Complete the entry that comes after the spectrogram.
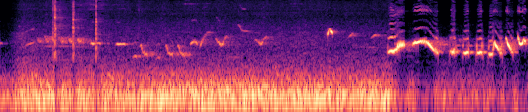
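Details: White-rumped shama singing kretekan to stir other shamas: faint scattered whistles over steady low rumble, then at the end a loud burst of looping whistles and rapid chattering notes.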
